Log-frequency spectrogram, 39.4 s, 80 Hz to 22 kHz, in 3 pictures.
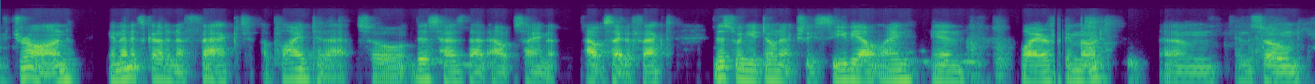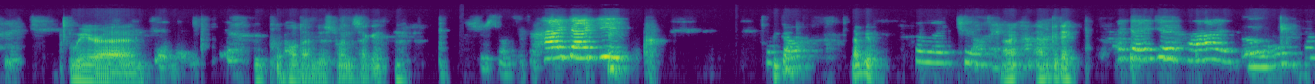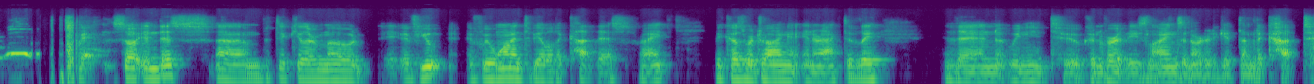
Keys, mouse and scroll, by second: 0.1 click, 3.3 click, 7.1 click, 24.6 click, 32.9 click, 38.0 click.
